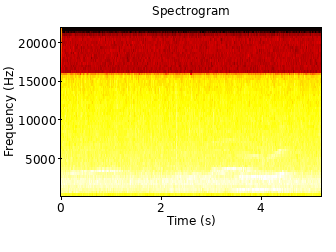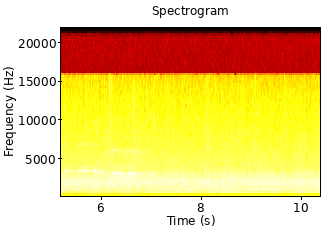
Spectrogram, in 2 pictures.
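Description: A large orchestra plays in an echoing concert hall.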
